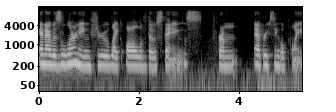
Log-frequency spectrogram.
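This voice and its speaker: At a fairly slow pace, a woman talks in a fairly high pitch with monotone, flat intonation. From US Midwest (Kansas City). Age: 30s. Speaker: spiritual coach and author. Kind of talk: casual interview.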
